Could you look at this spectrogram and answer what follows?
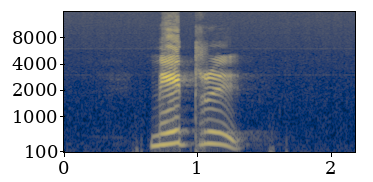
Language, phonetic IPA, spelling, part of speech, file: Tamil, [neːtrɯ], நேற்று, adverb, Ta-நேற்று.ogg
- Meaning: 1. yesterday 2. recently, lately, of a shorter duration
